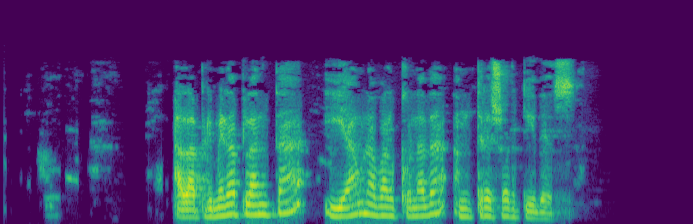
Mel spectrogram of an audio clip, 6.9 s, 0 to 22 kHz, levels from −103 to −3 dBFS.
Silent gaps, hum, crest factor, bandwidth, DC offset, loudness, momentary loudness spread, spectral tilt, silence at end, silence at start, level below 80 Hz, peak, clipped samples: 1.29-1.45 s; none; 18 dB; 7.8 kHz; under 0.1%; -18 LUFS; 8 LU; -4.5 dB/octave; 1.2 s; 0.45 s; -58 dBFS; -2 dBFS; under 0.1%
